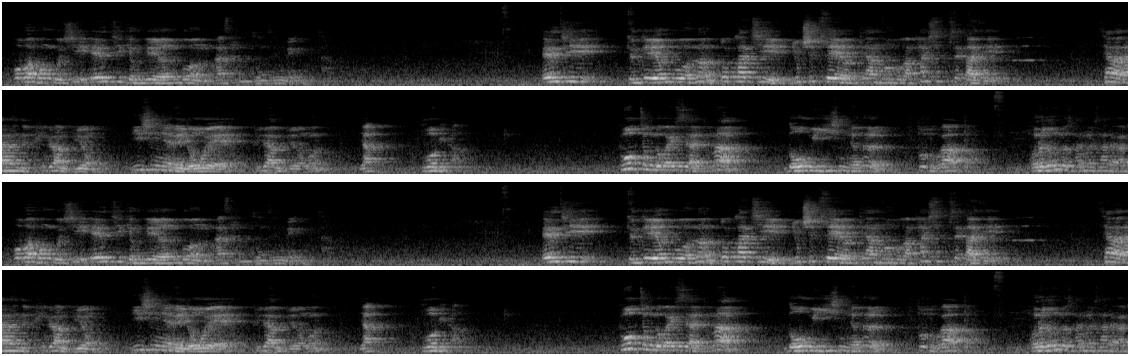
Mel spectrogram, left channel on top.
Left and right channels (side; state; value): both; identical; correlation 1.00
